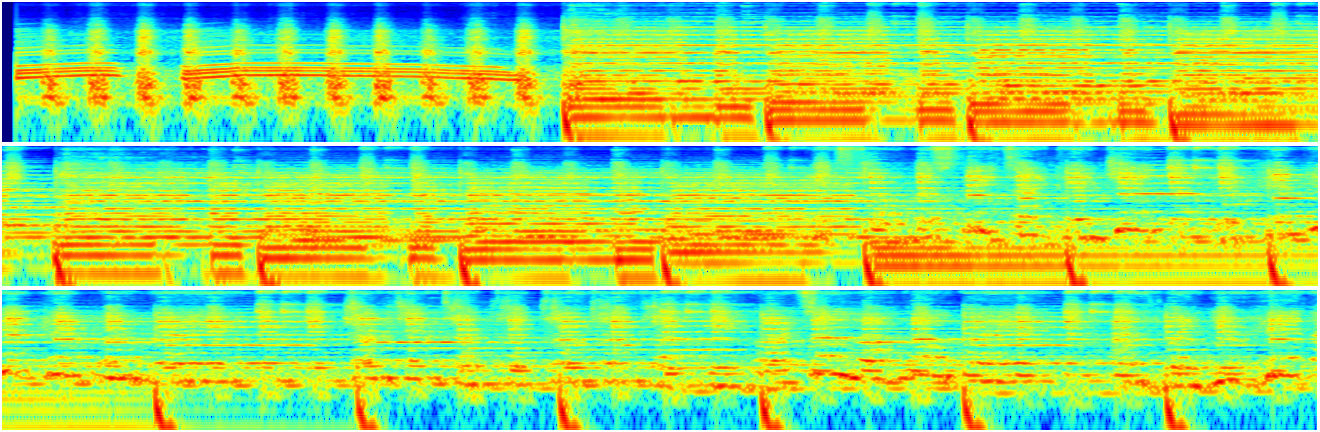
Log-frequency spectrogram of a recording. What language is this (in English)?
English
